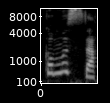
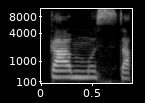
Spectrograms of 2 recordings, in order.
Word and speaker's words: kumusta: If you hear my pronunciation and then other people, when they say it, usually they say kamusta ka? Kamusta ka. So it sounds like it's spelled with a letter A, K-A-M, but technically it's spelled with a K-U-M. That's like the correct spelling of it. But the pronunciation usually is kumusta ka, kumusta ka.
